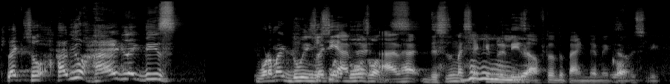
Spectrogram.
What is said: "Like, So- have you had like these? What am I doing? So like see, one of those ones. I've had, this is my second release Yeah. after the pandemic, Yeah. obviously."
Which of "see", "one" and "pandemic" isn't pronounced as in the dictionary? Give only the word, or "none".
one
